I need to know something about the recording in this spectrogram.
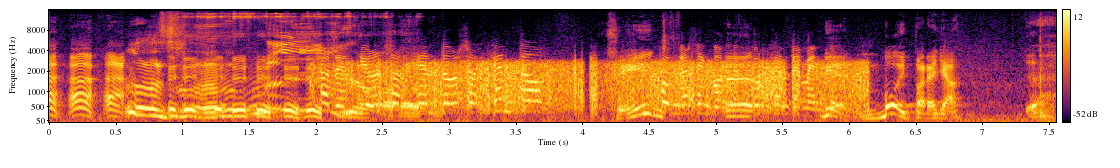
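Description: A man grumbles and mutters angrily.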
